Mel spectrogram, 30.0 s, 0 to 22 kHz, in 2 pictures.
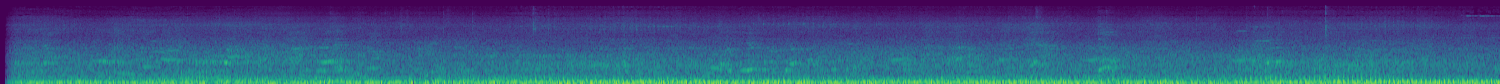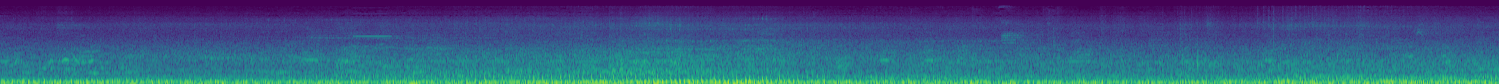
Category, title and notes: Soundscapes > Urban
Giao Thông Tại Góc Chợ Châu Thành - Market Trafic - Trafico De Mercado
Trafic sound in Chợ Châu Thành. Record use iPhone 7 Plus smart phone 2025.11.20 16:56
motorcycle, trafico, motor, trafic, road, car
